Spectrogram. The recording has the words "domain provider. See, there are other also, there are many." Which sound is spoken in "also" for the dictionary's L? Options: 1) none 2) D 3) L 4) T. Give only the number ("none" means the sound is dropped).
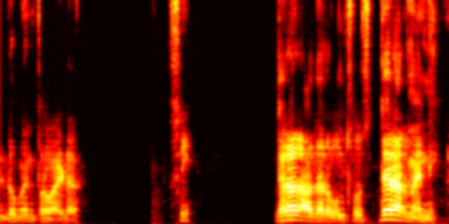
3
